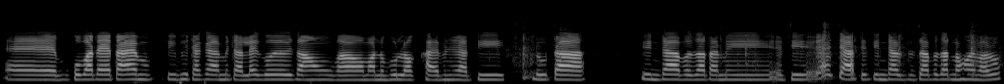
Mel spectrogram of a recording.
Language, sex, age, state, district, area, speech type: Assamese, female, 45-60, Assam, Golaghat, rural, spontaneous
